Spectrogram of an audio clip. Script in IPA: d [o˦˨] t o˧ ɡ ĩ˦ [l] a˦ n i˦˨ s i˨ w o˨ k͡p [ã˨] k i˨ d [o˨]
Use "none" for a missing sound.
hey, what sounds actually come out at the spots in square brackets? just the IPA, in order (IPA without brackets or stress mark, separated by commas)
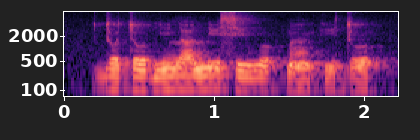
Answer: o˦, l, ã˨, o˨˦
